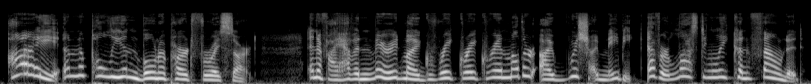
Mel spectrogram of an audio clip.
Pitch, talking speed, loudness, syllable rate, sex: 280 Hz, 155 wpm, -16 LUFS, 5.0 syllables/s, female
